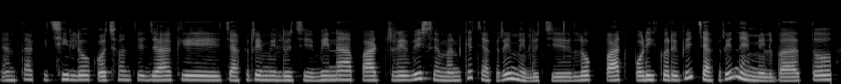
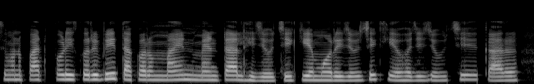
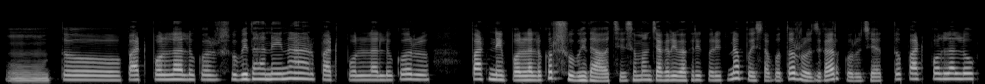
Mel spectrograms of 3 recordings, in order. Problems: none marked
